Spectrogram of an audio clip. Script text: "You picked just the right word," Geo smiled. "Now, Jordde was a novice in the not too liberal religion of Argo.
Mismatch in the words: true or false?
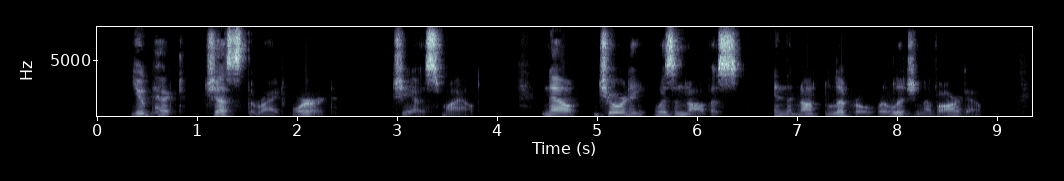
true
